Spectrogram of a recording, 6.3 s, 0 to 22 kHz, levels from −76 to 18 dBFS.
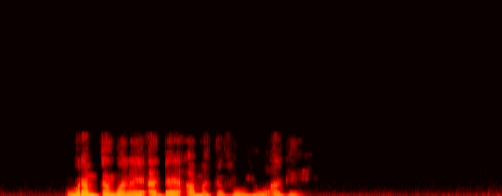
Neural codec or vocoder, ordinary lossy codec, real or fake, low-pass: codec, 44.1 kHz, 2.6 kbps, SNAC; AAC, 32 kbps; fake; 7.2 kHz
